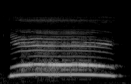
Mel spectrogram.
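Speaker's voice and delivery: high excited yay; excited cheer. Real, not acted. Cheering her podcast time.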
